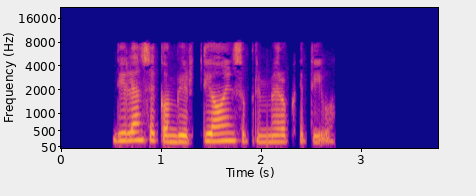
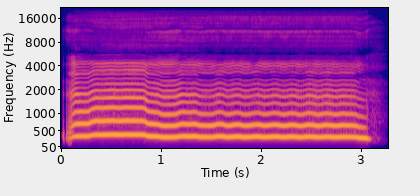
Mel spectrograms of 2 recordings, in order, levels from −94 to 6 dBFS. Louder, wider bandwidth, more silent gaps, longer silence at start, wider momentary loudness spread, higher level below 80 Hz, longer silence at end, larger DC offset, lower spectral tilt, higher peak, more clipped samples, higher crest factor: about the same, -17 LUFS vs -15 LUFS; second, 8.2 kHz vs 18 kHz; first, 1.31-1.39 s vs none; first, 0.5 s vs 0.05 s; first, 12 LU vs 2 LU; first, -58 dBFS vs under -90 dBFS; first, 1.05 s vs 0.15 s; neither; first, -5 dB/octave vs -3 dB/octave; about the same, -2 dBFS vs -4 dBFS; neither; first, 18 dB vs 10 dB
